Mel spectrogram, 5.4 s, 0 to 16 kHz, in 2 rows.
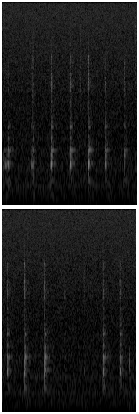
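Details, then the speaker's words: Faulty power supply on the bench: soft, sharp ticks about three per second in a quiet room as it repeatedly tries to start and shuts down, barely any output while boost voltage spikes above 400 volts. "It sounds like it's trying to start."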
